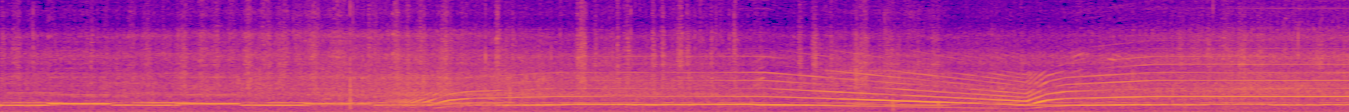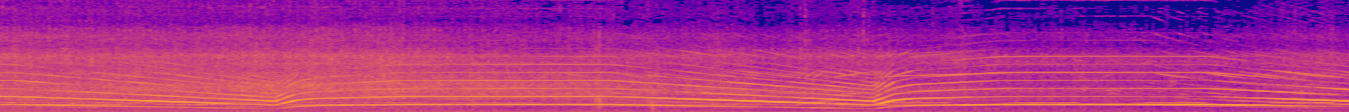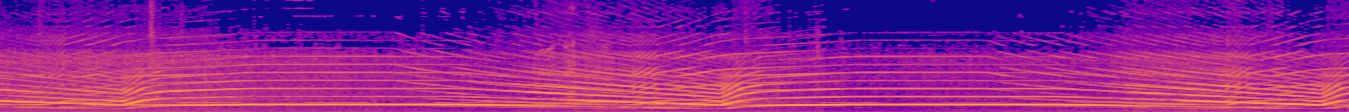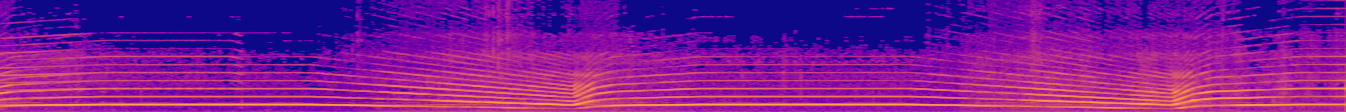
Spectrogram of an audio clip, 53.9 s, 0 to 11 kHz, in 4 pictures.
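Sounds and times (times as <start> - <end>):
emergency vehicle sirens wailing: 0.0 - 53.9.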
